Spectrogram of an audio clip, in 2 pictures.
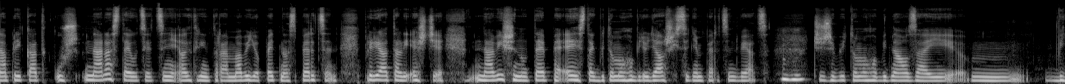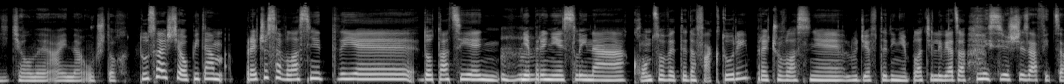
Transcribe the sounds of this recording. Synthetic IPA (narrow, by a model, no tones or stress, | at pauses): napɾiːklat̪uʒnaɾaːst̪ajuːt͡sɛjt͡sɛɲɛ̰ʔɛ̰lɛk̚t̪ɾinik̚t̪ɔɾaːmaːbiɟɔpɛt̪naːs̚pɛɾt͡sɛ̰nt̪̚pɾiɾaːt̪alḭʔɛʃcɛ̰naʋiːʃɛnuːt̪ɛːpɛ̰ːʔɛst̪aɡ̚bit̪ɔmɔɦlɔbiɟɔɟalʃiːxsɛɟɛmpɛɾt͡sɛnd̪ʋɪa̰t͡st͡ʃiʒɛbit̪ɔmɔɦlɔbiɟnaɔzaj | ʋiɟicɛlnɛːʔa̰jna̰ʔṵːt͡ʃt̪ɔxt̪usaɛʃcɛɔpiːt̪ampɾɛt͡ʃɔsaʋlasɲɛt̪ɪɛd̪ɔt̪aːt͡siɛɲɛpɾɛɲɪɛslinakʰɔnt͡sɔʋɛːt̪ɛd̪afa̰kt̪uːɾipɾɛt͡ʃɔʋlasɲɛʎuɟɪaft̪ɛd̪iɲɛplaciliʋɪad͡zamisiɛʃcɛzafit͡sa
